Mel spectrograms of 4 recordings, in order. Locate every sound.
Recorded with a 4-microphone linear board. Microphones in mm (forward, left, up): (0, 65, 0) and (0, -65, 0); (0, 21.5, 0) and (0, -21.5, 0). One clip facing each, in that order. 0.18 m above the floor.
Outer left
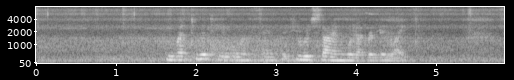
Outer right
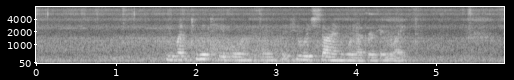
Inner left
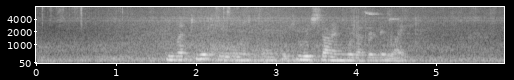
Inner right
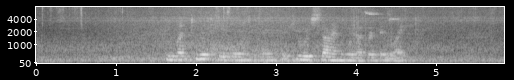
1.6 s a woman speaking: 5° right (ahead or behind), 1.2 m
